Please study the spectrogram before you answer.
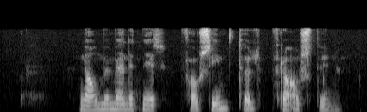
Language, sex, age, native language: Icelandic, female, 50-59, Icelandic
